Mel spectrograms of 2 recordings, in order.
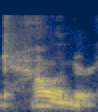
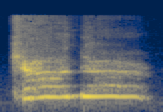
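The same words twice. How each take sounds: First: The word is said in a calm, ordinary way. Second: The word is said in a panicked, frantic way. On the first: "We don't say calendar here" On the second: "that's me panicking"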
